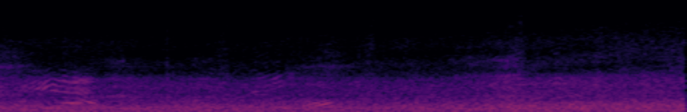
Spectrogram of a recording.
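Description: Sea waves washing at a quiet beach in Peel, Isle of Man, a soft continuous surf wash in the background, faint and steady, with a few brief chirps above it.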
